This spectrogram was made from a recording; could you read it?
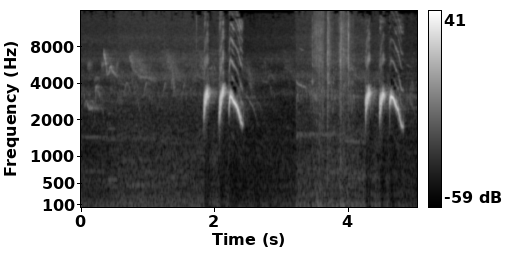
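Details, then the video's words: Red-whiskered bulbul kept caged, singing to urge males on: two matching phrases of three sweet whistled notes ending in a downward slide, separated by a short gap with soft distant twitters. "นกหัวจุก birds - เสียงนกร้องในกรง กระตุ้นนกตัวผู้ให้ร้องอย่างแรง"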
